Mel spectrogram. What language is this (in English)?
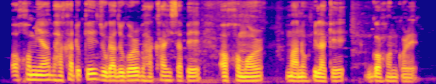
Assamese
